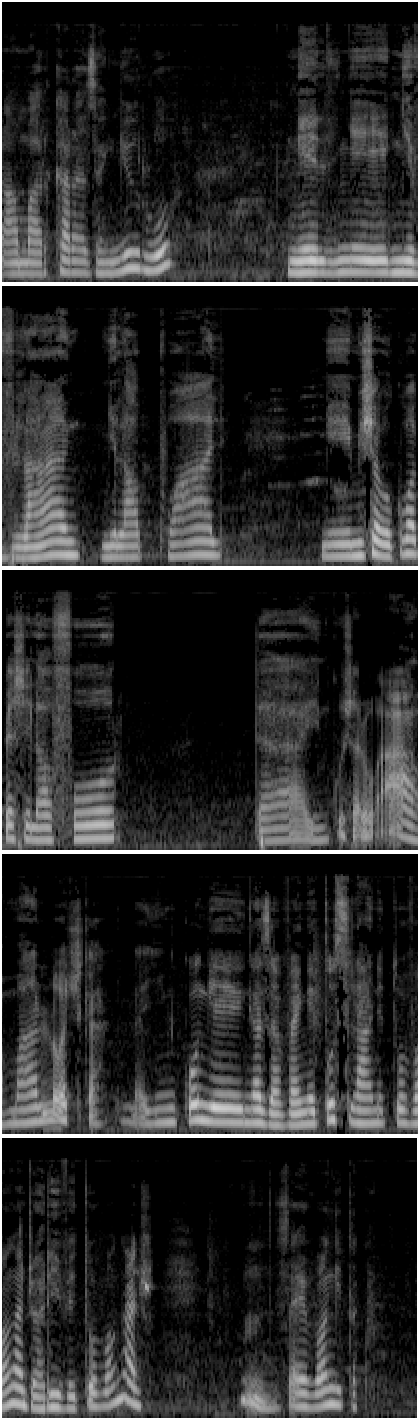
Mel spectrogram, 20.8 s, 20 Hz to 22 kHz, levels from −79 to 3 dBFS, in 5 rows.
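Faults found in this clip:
Nothing to flag on this speech recording; it came through without any audible problems worth a ticket.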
